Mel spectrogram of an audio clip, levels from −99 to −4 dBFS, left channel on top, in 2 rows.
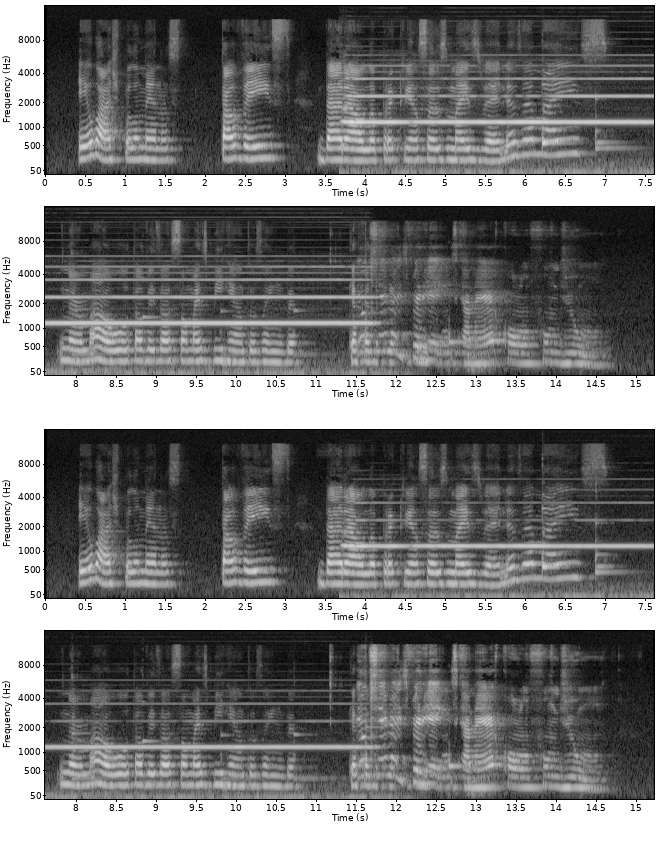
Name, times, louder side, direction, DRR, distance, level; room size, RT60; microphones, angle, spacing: voice 1, 0.4-1.7 2.2-2.9 3.4-6.9 7.8-10.8 11.4-12.0 12.2-12.4, left 1 dB, 20° left, 1.0 m, -30 dB
Wind instrument woodwind instrument, 3.7-12.0, left 5 dB, 65° left, 1.0 m, -27 dB
sound 1, 6.2-6.6 6.9-7.4 7.9-8.5 8.8-9.5 9.8-10.3 10.7-11.2 11.6-12.3 12.6-13.2, equal, ahead, 2.6 m, -42 dB
voice 2, 11.5-14.6, right 6 dB, 55° right, 2.4 m, -32 dB
25.0 x 21.0 x 7.7 m
head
